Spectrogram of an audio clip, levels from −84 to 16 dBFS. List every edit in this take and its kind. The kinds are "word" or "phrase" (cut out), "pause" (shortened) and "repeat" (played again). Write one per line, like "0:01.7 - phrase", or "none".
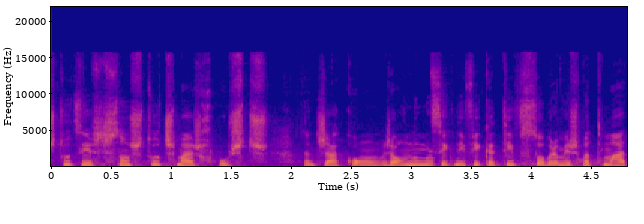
0:03.1 - word

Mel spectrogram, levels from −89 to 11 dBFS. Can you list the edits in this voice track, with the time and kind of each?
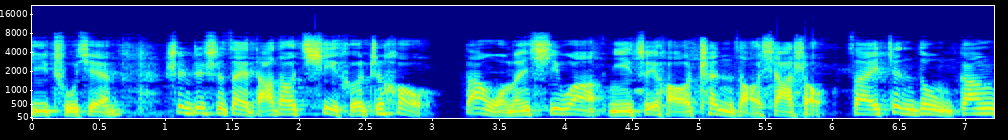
0:03.2 - pause
0:06.0 - pause

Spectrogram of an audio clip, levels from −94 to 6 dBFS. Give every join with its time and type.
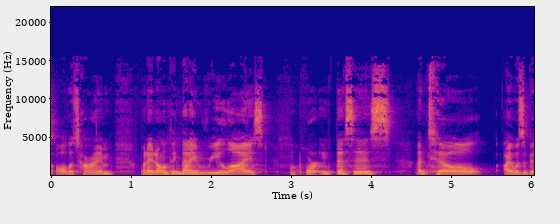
0:03.0 - word

